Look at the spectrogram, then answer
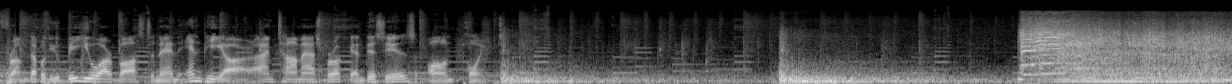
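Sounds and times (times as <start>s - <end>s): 
speech: 0.1s - 5.3s
Godzilla stomping: 5.0s - 9.3s, 10.2s - 12.2s
Godzilla roaring: 10.2s - 12.2s.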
